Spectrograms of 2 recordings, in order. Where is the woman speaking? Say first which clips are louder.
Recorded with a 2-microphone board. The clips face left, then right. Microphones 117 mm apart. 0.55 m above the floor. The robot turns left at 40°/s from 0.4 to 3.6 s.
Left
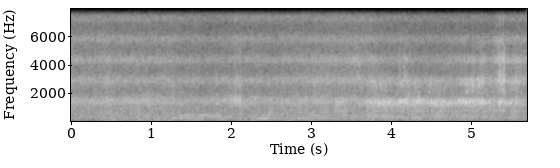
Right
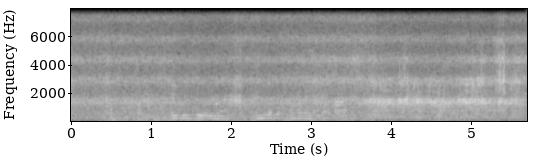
Right 4 dB; 60° right, 2.5 m; by 3.5 s 150° right, 2.5 m.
